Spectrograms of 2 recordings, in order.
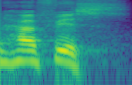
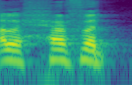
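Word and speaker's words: الحفد: dari lafaz naklau lafaz Yang kedua juga bukan Hafiz atau surah Hafiz dengan D tetapi dengan Dal yaitu surah al-hafad ha Fa Dal bukan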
